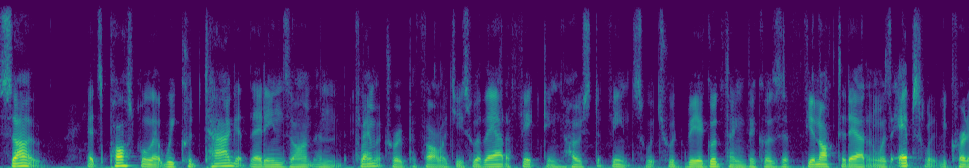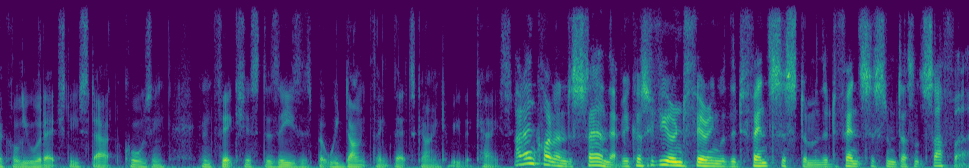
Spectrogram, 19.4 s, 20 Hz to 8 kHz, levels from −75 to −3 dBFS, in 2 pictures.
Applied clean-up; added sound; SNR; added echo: none; none; none; none.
